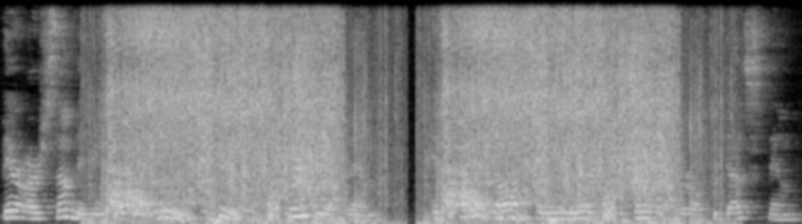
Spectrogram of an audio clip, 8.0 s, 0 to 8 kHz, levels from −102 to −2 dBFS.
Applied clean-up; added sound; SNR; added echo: none; Packing tape, duct tape; -4 dB; reverberation time 0.5 s.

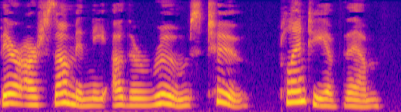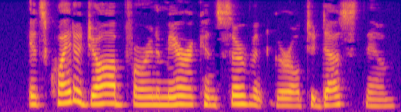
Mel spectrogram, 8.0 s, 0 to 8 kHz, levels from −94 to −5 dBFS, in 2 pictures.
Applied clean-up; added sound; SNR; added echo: none; none; none; none.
